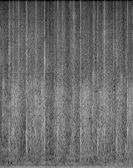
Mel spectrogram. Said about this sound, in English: Praise him for it right now. Somebody clap your hands and praise him. The promise is here.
